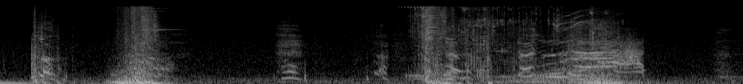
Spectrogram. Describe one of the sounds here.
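Heavy blows land in a fight.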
